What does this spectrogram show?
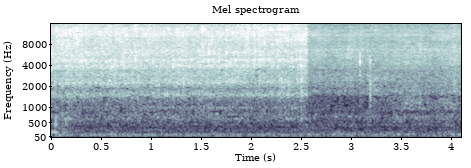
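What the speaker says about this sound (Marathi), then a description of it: "वांगी शिजत आहेत" Eggplant cooks under a lid on a tawa with curry leaves, giving a steady close sizzle and frying hiss throughout that drops slightly quieter partway through, with no talking.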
